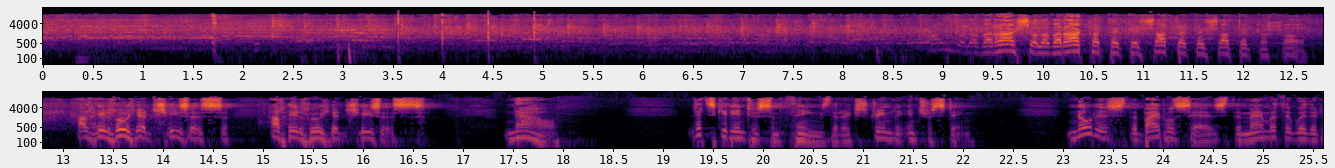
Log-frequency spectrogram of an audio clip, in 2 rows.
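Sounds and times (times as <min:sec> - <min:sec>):
audience shouting: 0:00.0 - 0:12.6
audience clapping hands: 0:00.0 - 0:15.6
speech: 0:09.4 - 0:16.7, 0:17.4 - 0:18.1, 0:19.3 - 0:22.2, 0:23.0 - 0:25.6.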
